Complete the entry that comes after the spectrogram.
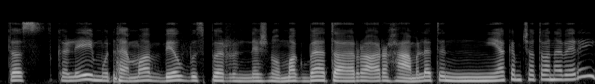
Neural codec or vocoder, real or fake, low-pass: codec, 16 kHz, 0.9 kbps, LongCat-Audio-Codec; fake; 7.2 kHz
